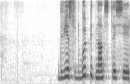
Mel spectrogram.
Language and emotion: Russian, neutral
